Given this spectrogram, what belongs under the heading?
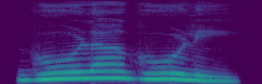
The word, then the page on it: ಘೋಳಾಘೋಳಿ: Kannada; ghōḷāghōḷi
